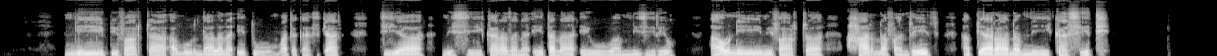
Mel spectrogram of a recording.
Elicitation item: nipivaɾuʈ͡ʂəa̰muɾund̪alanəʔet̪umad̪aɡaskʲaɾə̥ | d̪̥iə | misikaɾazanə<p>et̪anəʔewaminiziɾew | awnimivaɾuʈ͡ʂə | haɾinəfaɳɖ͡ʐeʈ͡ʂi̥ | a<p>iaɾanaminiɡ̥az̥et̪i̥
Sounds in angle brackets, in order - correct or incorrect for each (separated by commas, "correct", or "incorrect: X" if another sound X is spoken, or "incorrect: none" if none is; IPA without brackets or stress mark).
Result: incorrect: ʔ, correct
